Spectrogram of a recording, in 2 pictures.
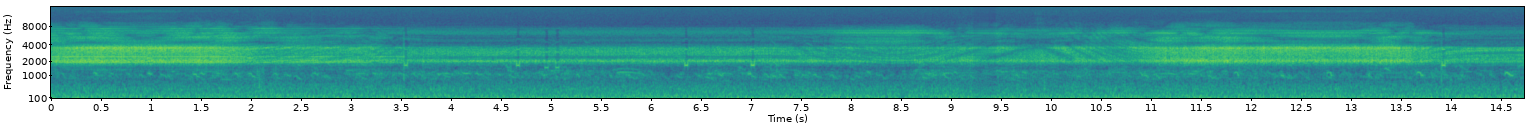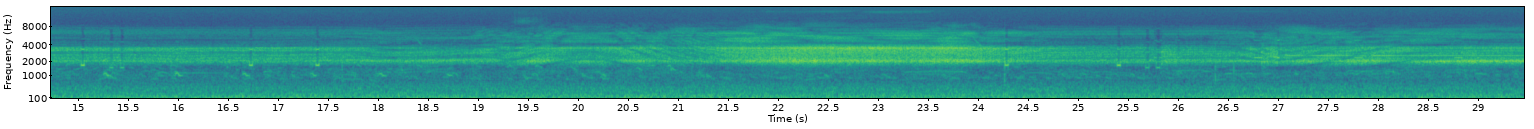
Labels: Does the noise stop?
no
